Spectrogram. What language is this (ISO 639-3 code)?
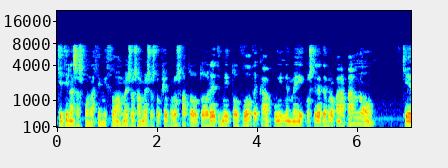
ell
